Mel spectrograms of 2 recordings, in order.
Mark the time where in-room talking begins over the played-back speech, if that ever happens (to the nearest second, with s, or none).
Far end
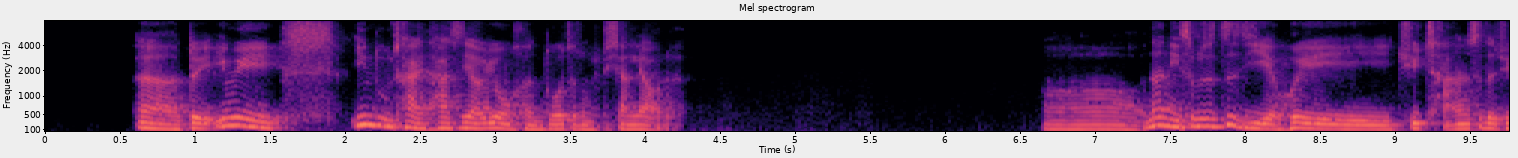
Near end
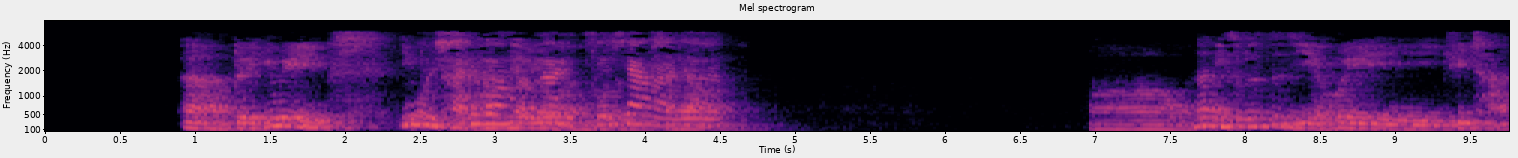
2 s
